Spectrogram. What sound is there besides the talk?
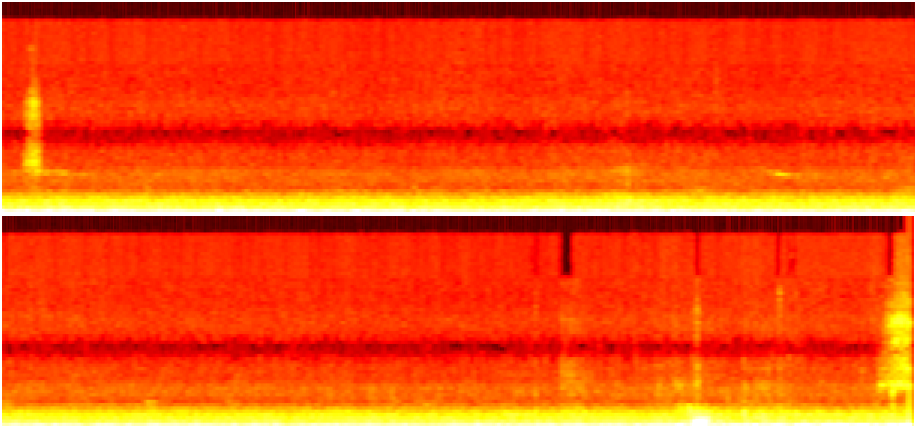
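many honey bees buzzing around an open hive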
